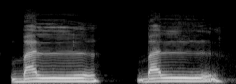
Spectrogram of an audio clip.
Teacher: kalau kita baca huruf lam bal itu dia tidak mengalir dan tidak tertahan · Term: tawassut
